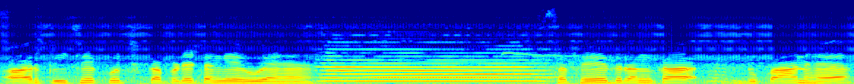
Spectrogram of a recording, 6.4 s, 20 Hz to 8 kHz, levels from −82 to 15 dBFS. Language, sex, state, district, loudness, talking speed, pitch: Hindi, male, Madhya Pradesh, Katni, -14 LUFS, 110 wpm, 185 Hz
